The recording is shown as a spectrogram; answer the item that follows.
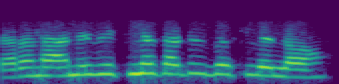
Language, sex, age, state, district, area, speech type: Marathi, female, 45-60, Maharashtra, Akola, rural, conversation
